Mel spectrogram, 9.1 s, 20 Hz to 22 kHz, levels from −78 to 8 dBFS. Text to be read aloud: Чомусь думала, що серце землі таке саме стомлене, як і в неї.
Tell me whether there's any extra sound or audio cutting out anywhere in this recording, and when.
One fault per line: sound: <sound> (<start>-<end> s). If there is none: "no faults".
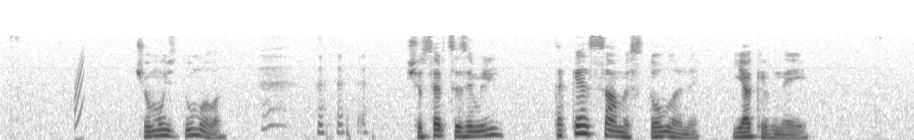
sound: chirp (0.7-0.9 s)
sound: laugh (2.6-3.8 s)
